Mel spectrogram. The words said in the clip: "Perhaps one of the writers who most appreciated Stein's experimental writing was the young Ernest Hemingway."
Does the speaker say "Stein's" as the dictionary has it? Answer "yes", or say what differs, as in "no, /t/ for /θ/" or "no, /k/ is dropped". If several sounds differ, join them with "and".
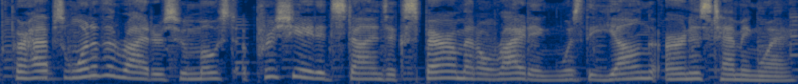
yes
